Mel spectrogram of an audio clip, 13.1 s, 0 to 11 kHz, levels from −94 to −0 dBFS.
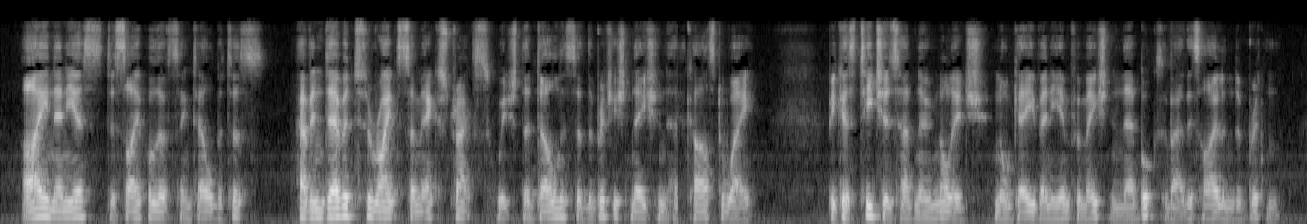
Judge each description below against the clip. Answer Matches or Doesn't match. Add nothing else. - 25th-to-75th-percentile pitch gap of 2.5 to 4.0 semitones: Matches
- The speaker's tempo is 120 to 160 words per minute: Doesn't match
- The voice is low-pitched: Matches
